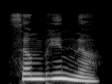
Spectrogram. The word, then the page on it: ಸಂಭಿನ್ನ: sambhinna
